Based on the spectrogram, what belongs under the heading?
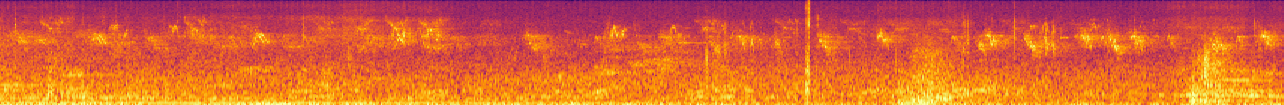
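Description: Faint chirping of small birds, many short high calls throughout, over a low steady hum.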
